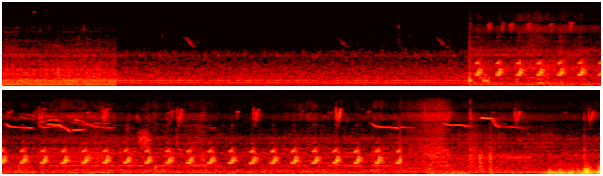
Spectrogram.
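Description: A low steady hum; then, about five seconds in, a bird calls in a rapid run of repeated harsh notes, about five a second, for some five seconds, while smaller birds chirp higher up. A short low thump comes near the end.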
